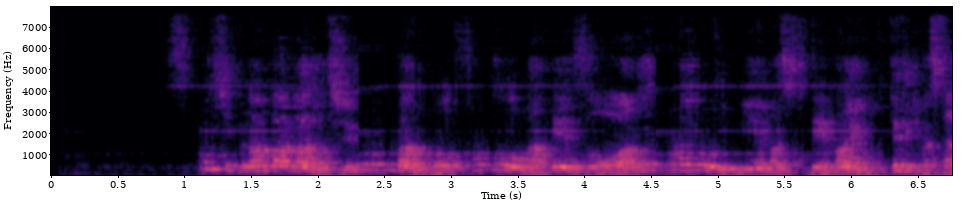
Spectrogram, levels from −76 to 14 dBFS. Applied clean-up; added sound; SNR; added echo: neural separator model SepFormer DNS4.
